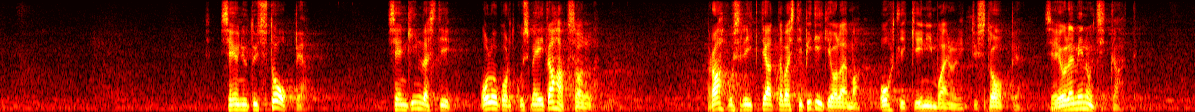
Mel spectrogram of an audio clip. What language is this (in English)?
Estonian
